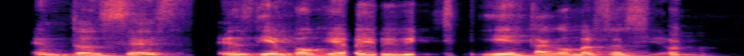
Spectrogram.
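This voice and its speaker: Fairly even intonation at a moderate pace in a plain, everyday voice. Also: man. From Argentina, Buenos Aires. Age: 40s. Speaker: singer and music producer. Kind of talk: interview.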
